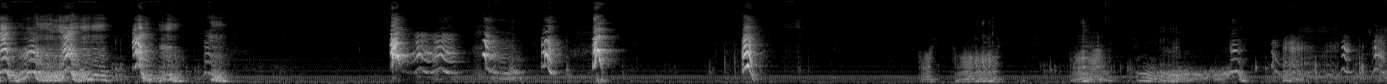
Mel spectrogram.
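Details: Dog making many kinds of sounds at play time: rough growls and sharp barks in bursts, with short quiet gaps between, over a low steady hum.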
